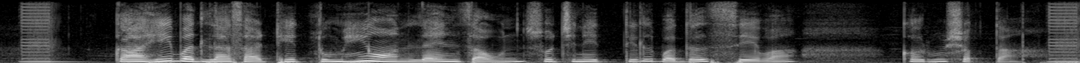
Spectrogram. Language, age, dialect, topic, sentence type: Marathi, 18-24, Varhadi, banking, statement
